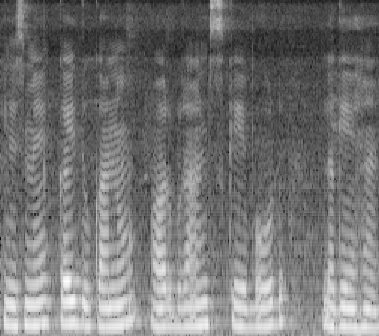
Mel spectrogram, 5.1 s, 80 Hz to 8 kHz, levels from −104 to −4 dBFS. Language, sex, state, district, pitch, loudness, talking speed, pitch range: Hindi, female, Uttar Pradesh, Lucknow, 175 Hz, -16 LUFS, 105 wpm, 165-190 Hz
